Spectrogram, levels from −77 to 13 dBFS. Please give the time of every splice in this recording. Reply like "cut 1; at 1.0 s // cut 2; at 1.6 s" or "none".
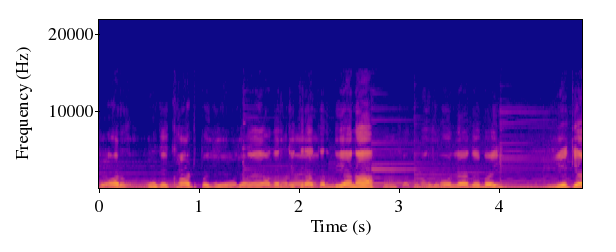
cut 1; at 1.6 s // cut 2; at 3.3 s

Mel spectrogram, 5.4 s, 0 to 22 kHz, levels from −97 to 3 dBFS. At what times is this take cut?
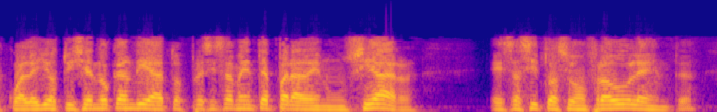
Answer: cut 1; at 3.0 s

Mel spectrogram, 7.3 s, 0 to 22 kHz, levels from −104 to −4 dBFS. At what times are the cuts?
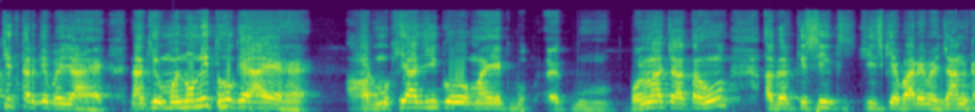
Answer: cut 1; at 2.7 s

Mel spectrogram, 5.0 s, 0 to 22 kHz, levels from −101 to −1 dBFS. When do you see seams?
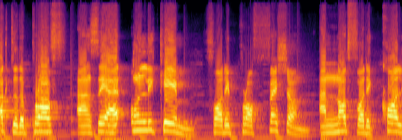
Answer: cut 1; at 2.4 s // cut 2; at 3.8 s

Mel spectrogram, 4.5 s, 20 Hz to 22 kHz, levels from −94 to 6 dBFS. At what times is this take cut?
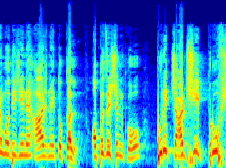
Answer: cut 1; at 1.6 s

